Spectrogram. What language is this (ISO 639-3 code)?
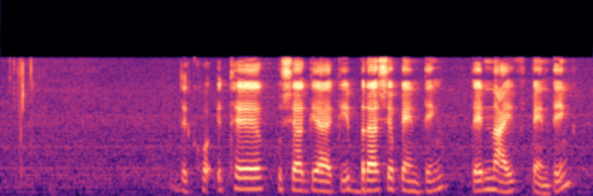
doi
